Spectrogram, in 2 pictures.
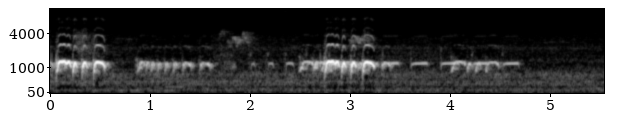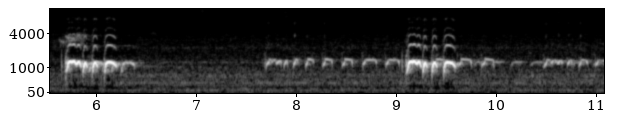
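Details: Zebra dove song used to prompt other doves to sing: loud, rough rolling phrases every few seconds, each followed by a trail of soft, rapid coos on a steady pitch.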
